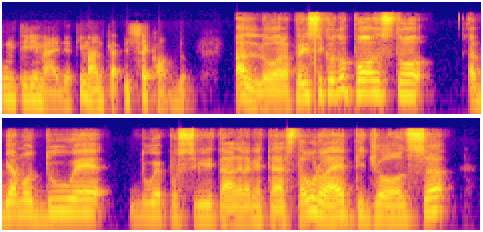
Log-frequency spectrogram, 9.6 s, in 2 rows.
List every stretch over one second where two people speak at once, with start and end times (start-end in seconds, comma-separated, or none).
none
